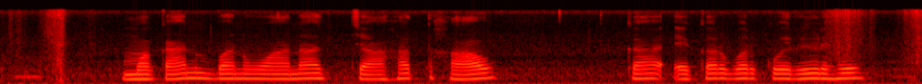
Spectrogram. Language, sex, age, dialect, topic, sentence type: Chhattisgarhi, male, 18-24, Eastern, banking, question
